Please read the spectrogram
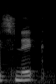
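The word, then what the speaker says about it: Snik: How would I pronounce Snick? S-I-N-S-N-I-K, Snick.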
